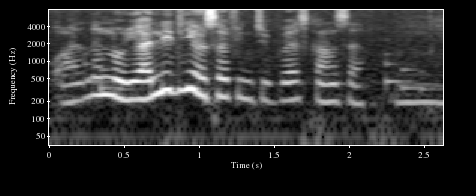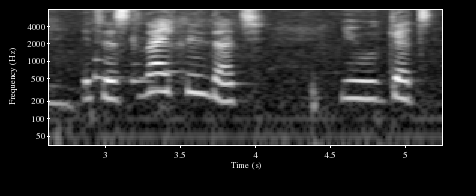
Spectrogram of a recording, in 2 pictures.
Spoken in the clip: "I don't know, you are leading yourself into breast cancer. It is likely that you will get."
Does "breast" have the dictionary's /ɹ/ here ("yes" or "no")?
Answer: no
